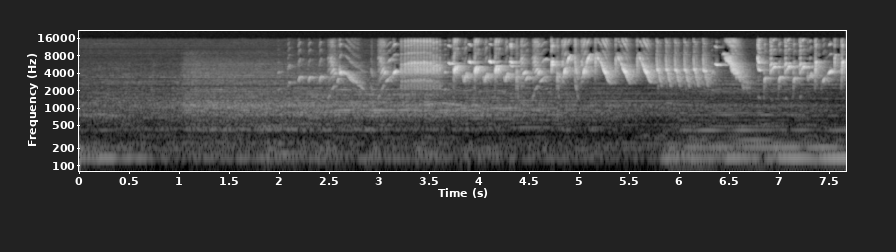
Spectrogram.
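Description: European goldfinch singing: a fast, twittering run of high chirps, trills and buzzy notes that starts about two and a half seconds in and keeps going.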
